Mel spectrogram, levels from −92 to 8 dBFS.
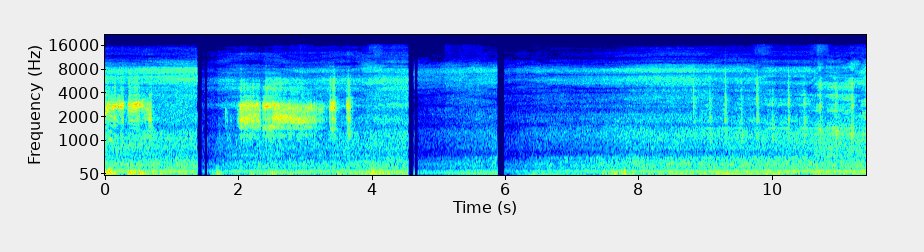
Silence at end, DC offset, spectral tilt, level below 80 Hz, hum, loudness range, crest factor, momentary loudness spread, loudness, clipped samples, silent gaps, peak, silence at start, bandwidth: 0 s; under 0.1%; -1.5 dB/octave; -42 dBFS; none; 17 LU; 20 dB; 23 LU; -26 LUFS; under 0.1%; 1.41-1.45 s, 4.57-4.69 s, 5.92-5.99 s; -8 dBFS; 0 s; 17 kHz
